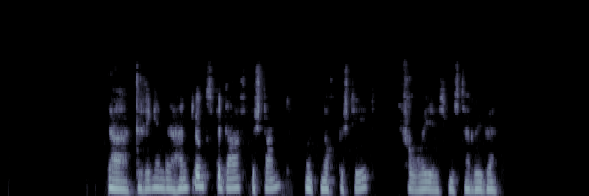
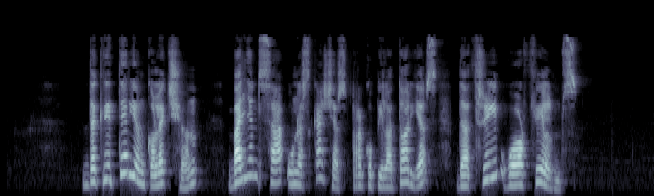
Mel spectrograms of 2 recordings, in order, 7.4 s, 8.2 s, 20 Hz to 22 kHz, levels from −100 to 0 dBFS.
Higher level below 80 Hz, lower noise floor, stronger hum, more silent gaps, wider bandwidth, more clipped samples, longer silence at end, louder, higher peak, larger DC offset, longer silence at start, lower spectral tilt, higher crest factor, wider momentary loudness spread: first, -76 dBFS vs -88 dBFS; first, under -90 dBFS vs -85 dBFS; neither; first, 3.67-3.80 s, 4.69-4.97 s vs none; second, 6.8 kHz vs 11.5 kHz; neither; first, 1.15 s vs 1 s; second, -44 LUFS vs -29 LUFS; second, -24 dBFS vs -4 dBFS; neither; first, 1.35 s vs 1.05 s; first, -8 dB/octave vs -2.5 dB/octave; about the same, 22 dB vs 26 dB; second, 8 LU vs 14 LU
